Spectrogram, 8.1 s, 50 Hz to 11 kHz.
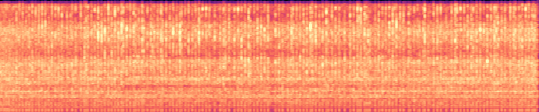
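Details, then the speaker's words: Enya 46-4C model four-stroke with air bleed carb on the bench, first run at 74°F in humid weather; fast steady buzz with a soft, slightly burbly edge, suspected slightly rich; owner may open the air bleed. "This features an air bleed carb. So I was doing my pinch test for 4 strokes and it seemed like it was okay, but it's a little bit more humid here than normal, so I might open."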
